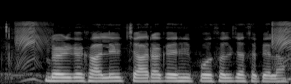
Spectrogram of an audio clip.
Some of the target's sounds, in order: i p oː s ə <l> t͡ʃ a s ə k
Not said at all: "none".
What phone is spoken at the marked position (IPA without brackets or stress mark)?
l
